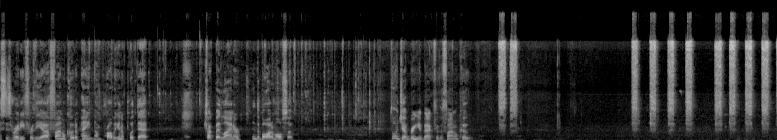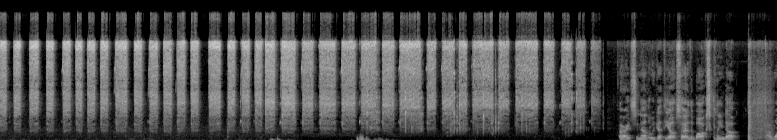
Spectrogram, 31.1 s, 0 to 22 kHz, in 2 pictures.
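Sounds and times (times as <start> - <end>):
spray can hissing: 10.0 - 10.4, 12.6 - 27.7.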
